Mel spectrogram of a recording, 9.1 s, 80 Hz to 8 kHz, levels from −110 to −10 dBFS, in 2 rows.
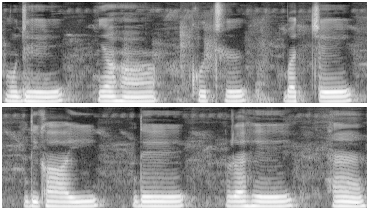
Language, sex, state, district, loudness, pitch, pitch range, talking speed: Hindi, male, Madhya Pradesh, Katni, -15 LUFS, 140 Hz, 135-140 Hz, 55 wpm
